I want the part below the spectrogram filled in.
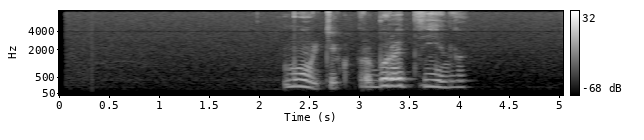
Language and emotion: Russian, sad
